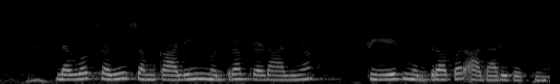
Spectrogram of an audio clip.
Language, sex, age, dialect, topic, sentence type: Hindi, female, 18-24, Kanauji Braj Bhasha, banking, statement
